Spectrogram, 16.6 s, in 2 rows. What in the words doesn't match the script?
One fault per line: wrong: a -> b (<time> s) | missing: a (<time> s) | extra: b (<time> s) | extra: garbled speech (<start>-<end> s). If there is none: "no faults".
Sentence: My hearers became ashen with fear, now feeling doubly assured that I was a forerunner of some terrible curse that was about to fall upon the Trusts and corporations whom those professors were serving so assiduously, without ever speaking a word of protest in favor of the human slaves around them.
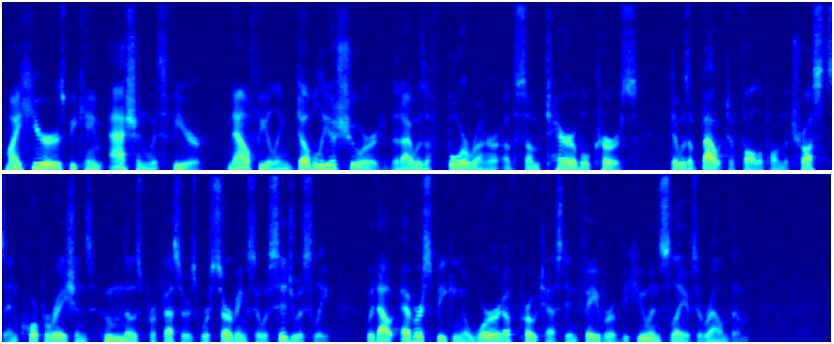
no faults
